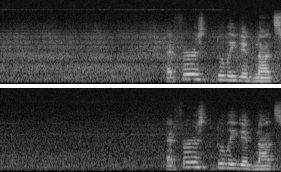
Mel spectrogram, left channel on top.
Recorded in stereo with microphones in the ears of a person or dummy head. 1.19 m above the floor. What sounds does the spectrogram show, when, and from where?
1.7 s a man speaking: 20° left (ahead or behind), 1.2 m; by 2.8 s 45° left (ahead or behind), 0.7 m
